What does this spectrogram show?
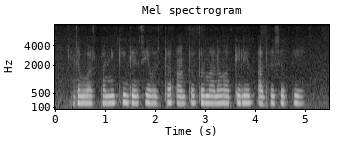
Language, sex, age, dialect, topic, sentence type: Hindi, female, 56-60, Awadhi Bundeli, agriculture, statement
